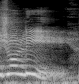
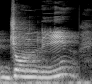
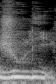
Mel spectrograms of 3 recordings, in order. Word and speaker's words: Zhongli: E lo pronuncerò molto male, perché una volta lo pronunciamo direttamente John Lee, che era un miscuglio tra Bruce Lee e Jon Snow, ma a quanto pare è Zhongli, credo, non lo so, non so il cinese ragazzi.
